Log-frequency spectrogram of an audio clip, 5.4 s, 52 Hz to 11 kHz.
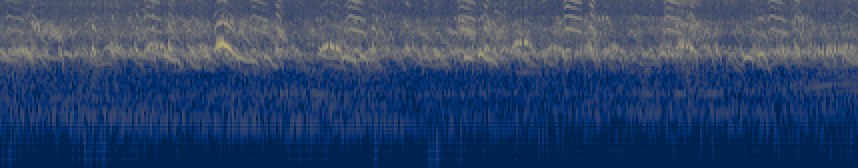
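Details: Several Blue-cheeked bee-eaters in Şanlıurfa, Turkey, 2016, uttering rippling, trilled contact notes that overlap into a busy chatter, some calls louder and nearer, over a faint low background hum.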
